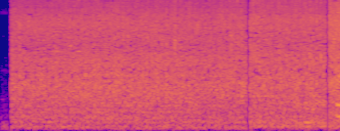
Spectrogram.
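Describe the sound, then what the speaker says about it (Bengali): Steady heavy rain pours down in a sal forest of the Jhargram Jungle Mahal, a dense continuous hiss with brief dips, near and loud with no talk. "বৃষ্টি শুরু হয়ে গেছে ভাবতে পারিনি যে এত বৃষ্টি হবে"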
